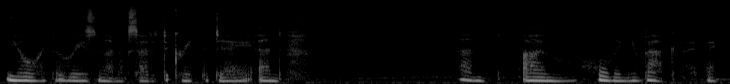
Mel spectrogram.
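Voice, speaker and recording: A woman voicing a mighty female dragon, proud yet caring, with breathy, husky tones and archaic, theatrical phrasing in a fantasy audio roleplay. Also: deep voice, steady tone, slow pace, warm tone, heavily acted. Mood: tender, sorrowful.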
